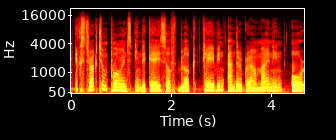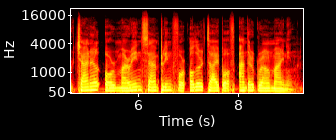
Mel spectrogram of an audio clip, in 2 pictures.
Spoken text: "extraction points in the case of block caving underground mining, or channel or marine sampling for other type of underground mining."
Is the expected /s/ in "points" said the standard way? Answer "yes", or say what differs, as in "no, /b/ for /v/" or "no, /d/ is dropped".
yes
